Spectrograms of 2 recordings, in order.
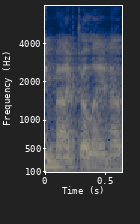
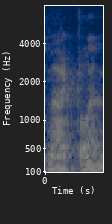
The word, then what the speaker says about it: Magdalene: I think it's properly Magdalena, but everyone says Magdalene or something.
